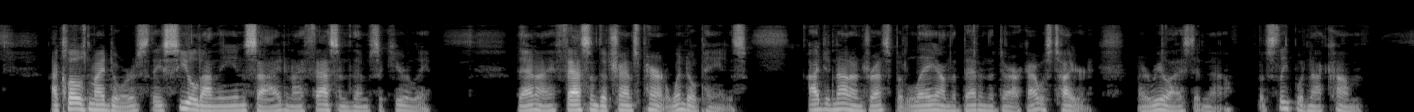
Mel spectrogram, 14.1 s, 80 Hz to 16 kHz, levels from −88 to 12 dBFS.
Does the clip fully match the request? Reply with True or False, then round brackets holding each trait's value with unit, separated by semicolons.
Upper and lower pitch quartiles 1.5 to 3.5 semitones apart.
True (3.2 semitones)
